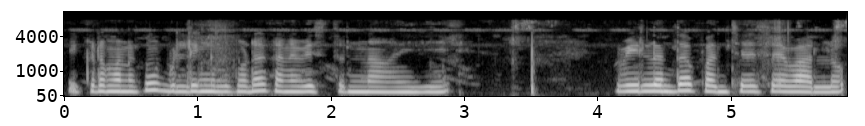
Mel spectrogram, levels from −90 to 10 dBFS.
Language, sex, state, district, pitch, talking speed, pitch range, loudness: Telugu, female, Andhra Pradesh, Annamaya, 220 Hz, 80 wpm, 205-225 Hz, -15 LUFS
